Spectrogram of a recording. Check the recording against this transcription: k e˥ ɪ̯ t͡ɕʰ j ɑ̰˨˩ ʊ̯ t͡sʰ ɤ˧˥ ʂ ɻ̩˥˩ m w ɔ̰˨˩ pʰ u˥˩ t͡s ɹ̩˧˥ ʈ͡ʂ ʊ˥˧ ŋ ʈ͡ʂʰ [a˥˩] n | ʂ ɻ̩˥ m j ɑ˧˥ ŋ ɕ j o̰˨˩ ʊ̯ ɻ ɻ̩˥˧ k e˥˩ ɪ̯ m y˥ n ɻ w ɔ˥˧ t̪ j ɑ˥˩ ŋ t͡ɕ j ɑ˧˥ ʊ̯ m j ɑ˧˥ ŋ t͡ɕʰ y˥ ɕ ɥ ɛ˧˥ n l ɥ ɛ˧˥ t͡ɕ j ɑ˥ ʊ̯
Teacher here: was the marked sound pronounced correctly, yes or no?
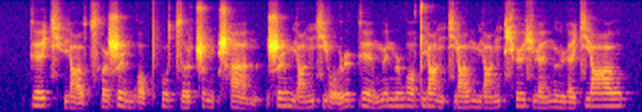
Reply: yes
